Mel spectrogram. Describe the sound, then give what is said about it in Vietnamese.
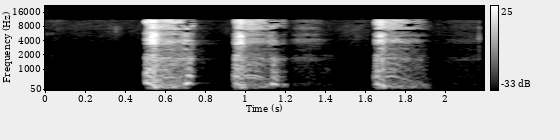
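Dry coughing from a starved man who has just been force-fed a mouthful of medicine and hot broth: three harsh bursts with short gaps, the second with a small catch at its end, each heard alone. “Mặc Nhiên không ngừng ho khan”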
